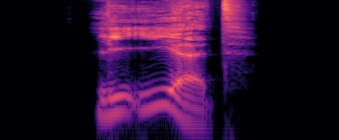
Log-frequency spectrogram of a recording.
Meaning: 1. past participle of liieren 2. inflection of liieren: third-person singular present 3. inflection of liieren: second-person plural present 4. inflection of liieren: plural imperative
- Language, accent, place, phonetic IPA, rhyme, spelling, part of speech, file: German, Germany, Berlin, [liˈiːɐ̯t], -iːɐ̯t, liiert, verb, De-liiert.ogg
